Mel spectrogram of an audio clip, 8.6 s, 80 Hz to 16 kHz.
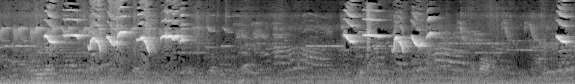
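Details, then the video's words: Oriental magpie-robin (kacer) singing in the ngeriwik style: bursts of rapid, slurred whistled and chattering notes, a series from about 0.7 to 2.7 seconds, another around 5 to 6.5 seconds, a brief final phrase at the end, with low background hum. "kacer ngeriwik langsung ngeplong seketika"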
